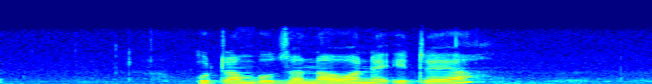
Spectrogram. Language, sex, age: Venda, female, 26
